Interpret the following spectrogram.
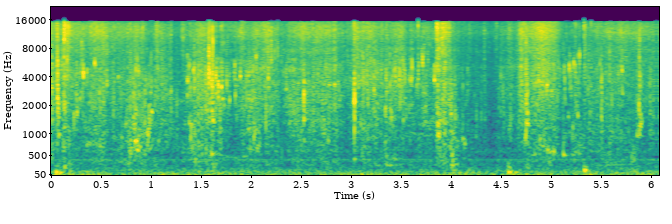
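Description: Choppy lake water lapping and slapping against the hull of a small fishing boat, with wind rumbling on the microphone and scattered knocks and rustles on board.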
